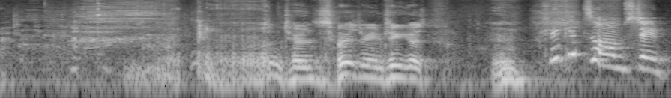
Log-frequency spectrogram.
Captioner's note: bear grunting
